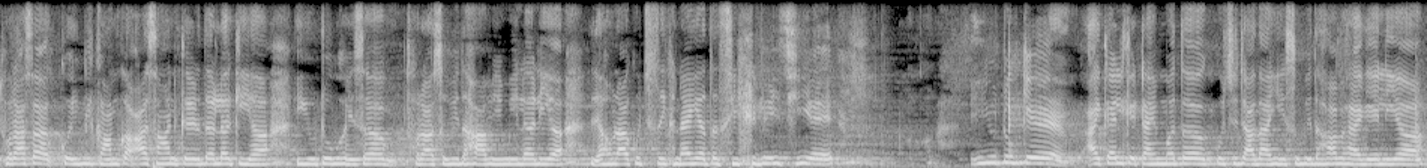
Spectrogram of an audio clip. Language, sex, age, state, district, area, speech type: Maithili, female, 30-45, Bihar, Supaul, rural, spontaneous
